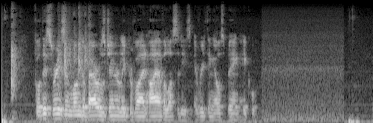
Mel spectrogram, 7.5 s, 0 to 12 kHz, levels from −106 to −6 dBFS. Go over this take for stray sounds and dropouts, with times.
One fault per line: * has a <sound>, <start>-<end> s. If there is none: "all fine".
all fine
